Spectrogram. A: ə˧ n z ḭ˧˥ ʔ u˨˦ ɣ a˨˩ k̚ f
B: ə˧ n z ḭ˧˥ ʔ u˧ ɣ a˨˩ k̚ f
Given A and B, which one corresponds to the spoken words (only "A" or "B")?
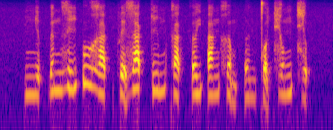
B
